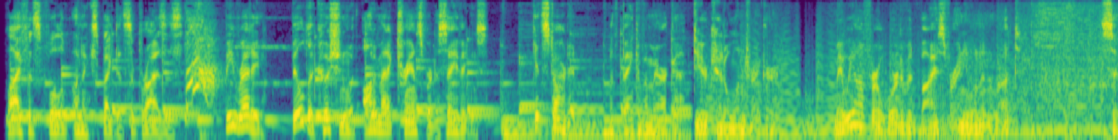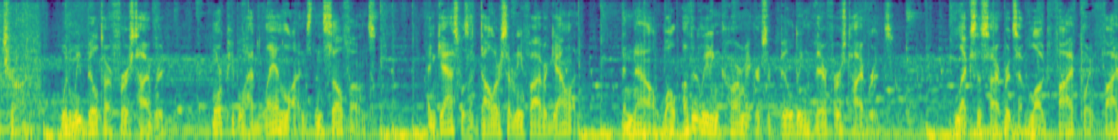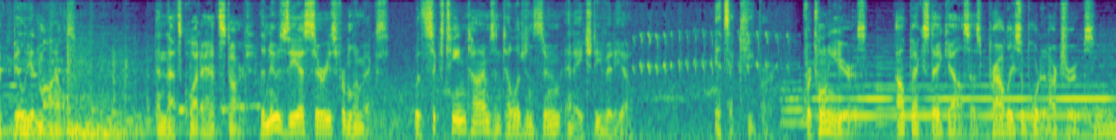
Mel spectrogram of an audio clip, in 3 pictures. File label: Commercials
